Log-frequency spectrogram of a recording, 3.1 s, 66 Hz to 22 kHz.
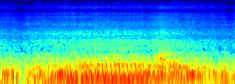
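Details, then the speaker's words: Used truck inspected before purchase (9-speed, 3.5 rear gears, turbo; suspected bad water pump, leaking brake chambers), coasting: deep, rapid, even barking rumble of the engine brake engaging and holding normally. "Oh yeah, it has engine brakes."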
